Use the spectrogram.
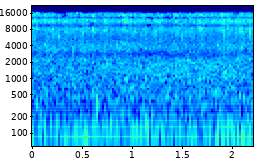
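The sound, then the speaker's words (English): Steady, dense rain patters outdoors on someone sitting in a camping chair, in a continuous wash of noise with a low rumbling undertone and no voices, holding an even, moderate loudness throughout. “Just sitting here in the rain.”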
